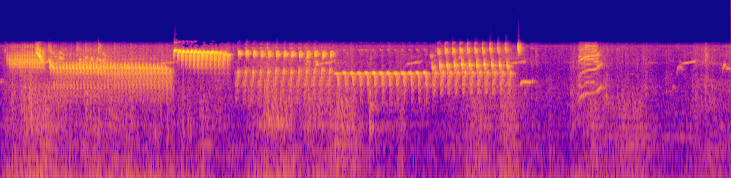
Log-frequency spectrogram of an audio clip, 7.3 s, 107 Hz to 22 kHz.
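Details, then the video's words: Canaries of 2014 in a flight aviary singing a varied song of sustained rolls and rapid pulsed trills at several pitches, ending in sweeping whistled notes, with low background hum. "CANARIOS DE 2014 EN VOLADERA"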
